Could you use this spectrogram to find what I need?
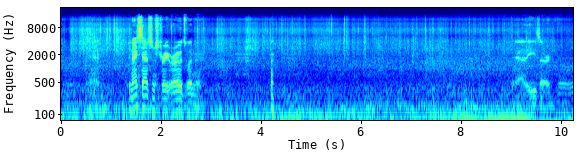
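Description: Windscreen wipers sweep across the glass now and then.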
